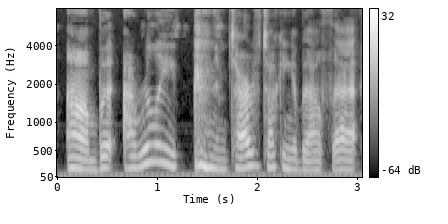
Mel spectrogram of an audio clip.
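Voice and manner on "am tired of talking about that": ordinary delivery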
